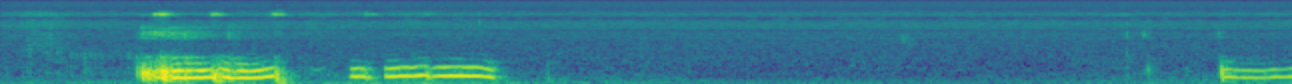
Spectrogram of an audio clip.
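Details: Mimi the dog snoring: three thin, whistle-like nasal tones, each about half a second long, the first two close together and the last after a long quiet pause, in a quiet room.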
